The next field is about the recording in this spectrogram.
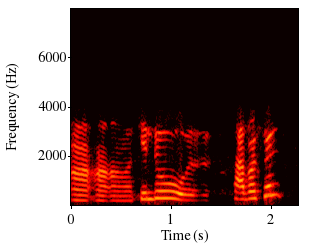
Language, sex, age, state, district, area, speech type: Assamese, female, 30-45, Assam, Sonitpur, rural, conversation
